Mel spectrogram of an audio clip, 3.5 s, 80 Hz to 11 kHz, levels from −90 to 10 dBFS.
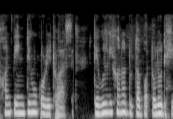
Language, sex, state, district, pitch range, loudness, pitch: Assamese, female, Assam, Kamrup Metropolitan, 185-210 Hz, -15 LUFS, 195 Hz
